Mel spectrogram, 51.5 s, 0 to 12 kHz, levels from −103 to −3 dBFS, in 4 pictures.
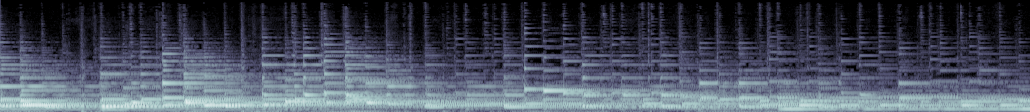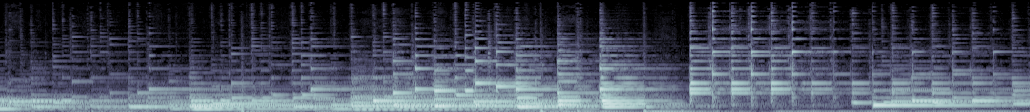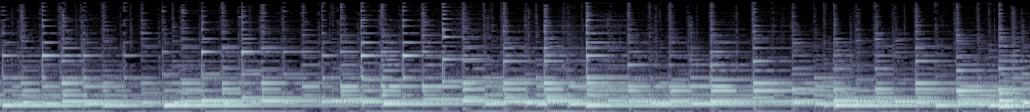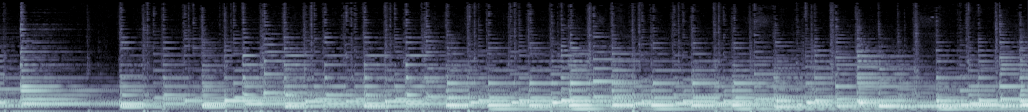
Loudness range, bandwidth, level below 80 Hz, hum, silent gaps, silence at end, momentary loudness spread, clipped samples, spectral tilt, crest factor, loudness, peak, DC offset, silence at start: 7 LU; 8.8 kHz; -50 dBFS; none; none; 0 s; 10 LU; under 0.1%; -9 dB/octave; 18 dB; -23 LUFS; -4 dBFS; under 0.1%; 0 s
